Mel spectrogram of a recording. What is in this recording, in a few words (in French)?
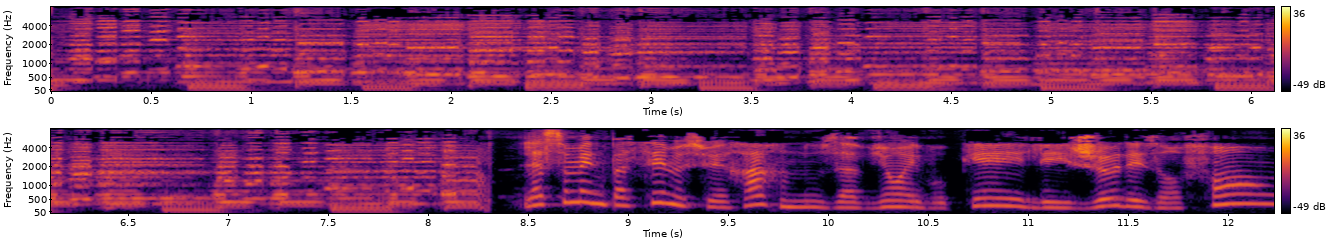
Emission patois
